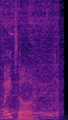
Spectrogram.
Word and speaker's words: Maton: Phil the Mets relievers name was pronounced uh Madden last name let's let's hear how it's pronounced out number two and that's three consecutive strikeouts for Phil maton close you know what I'm going to sck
